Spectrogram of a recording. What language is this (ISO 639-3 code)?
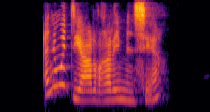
kab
